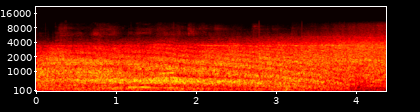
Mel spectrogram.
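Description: Four-engined jet airliner flying low overhead on landing approach: a loud, steady jet-engine roar, with its whine sliding down in pitch as it passes over.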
